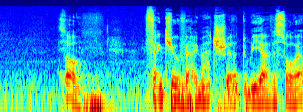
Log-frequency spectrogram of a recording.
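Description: An elderly man speaks calmly into a microphone, heard over loudspeakers in a room.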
